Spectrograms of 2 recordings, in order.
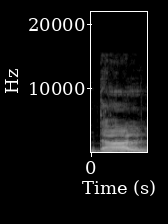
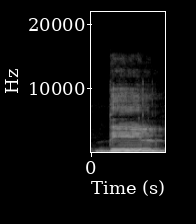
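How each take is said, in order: First: The letter name has an aa-like vowel. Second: The letter name has an e-like vowel. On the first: The speaker calls it right. "मारूफ पढ़ा गया है" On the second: The speaker calls it wrong. "अगर मजहूल पढ़ते तो क्या पढ़ते"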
